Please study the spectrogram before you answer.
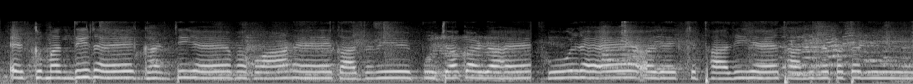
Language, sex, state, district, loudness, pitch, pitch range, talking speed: Hindi, female, Chhattisgarh, Sarguja, -13 LUFS, 295 Hz, 290-300 Hz, 155 wpm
